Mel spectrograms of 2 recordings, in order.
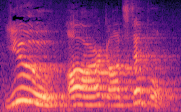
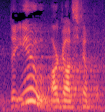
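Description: First: "You" stretched out and leaned on, whole line slowed right down; slow, weighty preacher emphasis on "You"; slow emphatic stress on YOU. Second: Said in the usual way. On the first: Shown as a demonstration. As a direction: drive home "You are God's temple" word by word, hitting "You". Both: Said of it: "Oh, you didn't hear that one?".

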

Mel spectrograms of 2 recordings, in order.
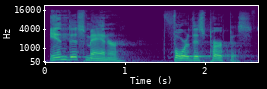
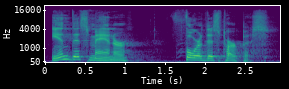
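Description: No difference in how they are said.

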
